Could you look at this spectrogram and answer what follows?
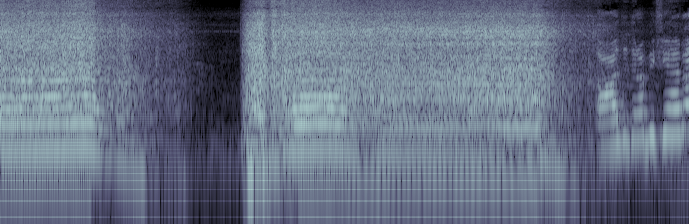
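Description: Blender whirring loudly as it blends mango for ice cream, motor pitch sliding down under load, stopping briefly, then restarting and running steadily before slowing at the end.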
